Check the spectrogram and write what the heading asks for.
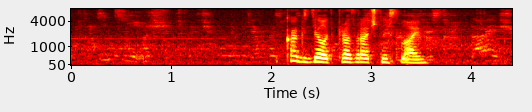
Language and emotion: Russian, neutral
